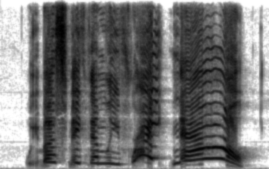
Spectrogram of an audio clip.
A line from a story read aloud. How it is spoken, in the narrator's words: Granny Goat shrieked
